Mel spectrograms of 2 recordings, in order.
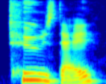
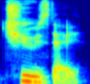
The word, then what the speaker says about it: Tuesday: So rather than saying Tuesday, we will say Tuesday. It's Tuesday, innit? Tuesday. So that TU turns to like a CH sound.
